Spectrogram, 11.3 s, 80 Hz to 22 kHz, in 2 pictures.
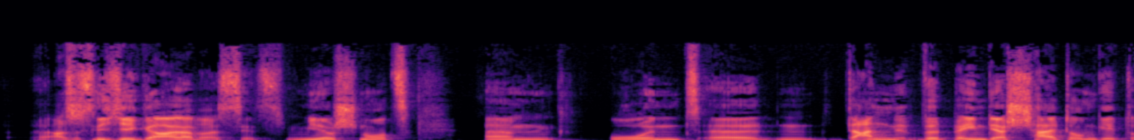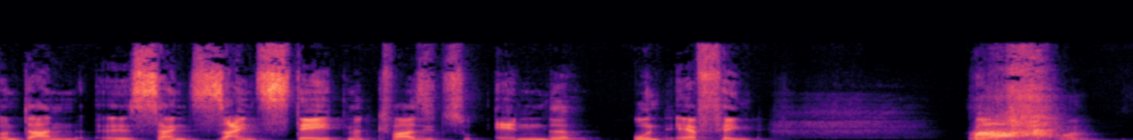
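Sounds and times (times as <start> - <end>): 
speech: 0.2 - 9.6, 10.5 - 11.2
person sneezing: 10.5 - 11.2.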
